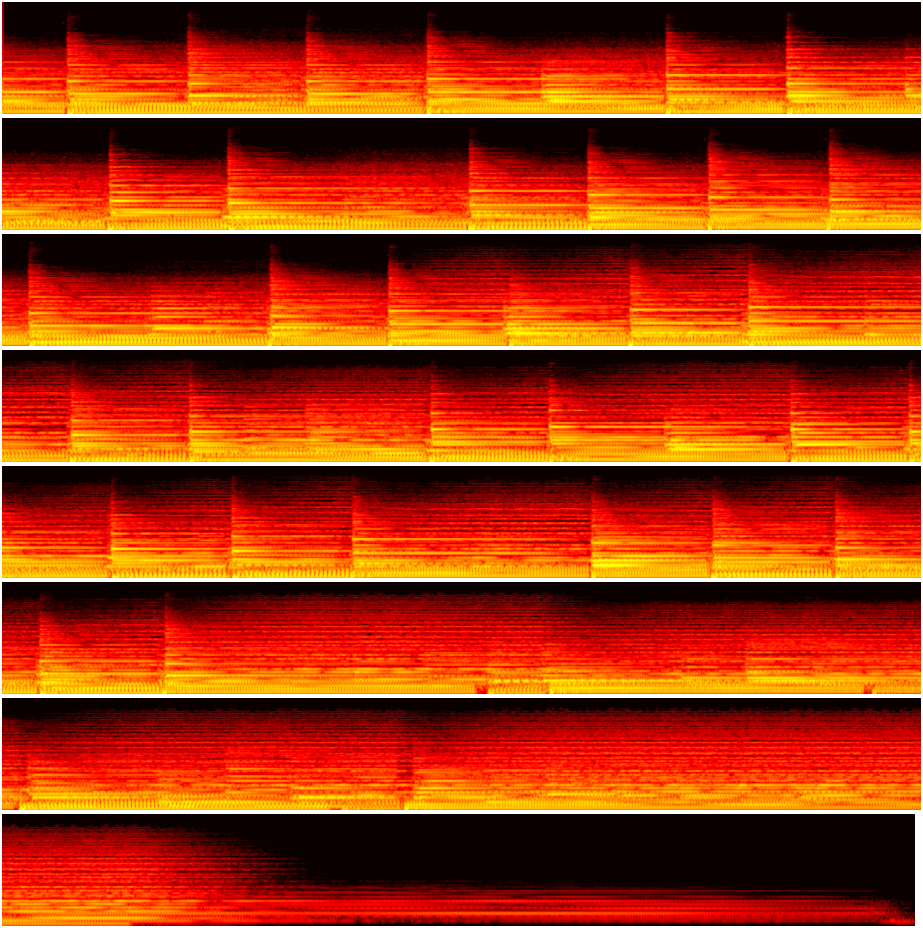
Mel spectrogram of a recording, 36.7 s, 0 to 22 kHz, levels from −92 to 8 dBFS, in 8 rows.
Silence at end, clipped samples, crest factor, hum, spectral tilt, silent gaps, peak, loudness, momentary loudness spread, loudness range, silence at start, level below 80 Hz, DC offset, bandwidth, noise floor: 1.75 s; under 0.1%; 18 dB; none; -7.5 dB/octave; none; -4 dBFS; -22 LUFS; 5 LU; 3 LU; 0 s; -30 dBFS; under 0.1%; 12 kHz; -60 dBFS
